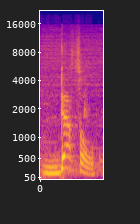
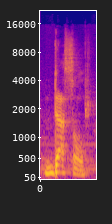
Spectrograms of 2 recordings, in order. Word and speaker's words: Texel: of the mainland called desel or it's spelled texel but i think they pronounce it dessel uh and texas is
